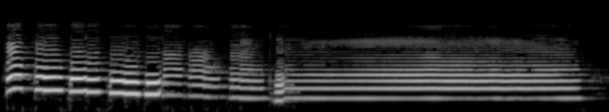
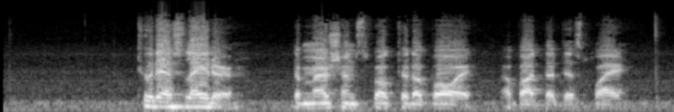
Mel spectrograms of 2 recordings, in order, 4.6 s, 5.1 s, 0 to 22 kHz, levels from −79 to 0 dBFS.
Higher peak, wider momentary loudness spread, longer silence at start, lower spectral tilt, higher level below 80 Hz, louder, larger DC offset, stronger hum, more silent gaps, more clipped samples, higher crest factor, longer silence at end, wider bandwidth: second, -8 dBFS vs 0 dBFS; about the same, 12 LU vs 11 LU; second, 0.05 s vs 1.05 s; second, 0 dB/octave vs -4.5 dB/octave; second, -82 dBFS vs -40 dBFS; second, -22 LUFS vs -10 LUFS; neither; neither; neither; second, under 0.1% vs 0.1%; about the same, 14 dB vs 12 dB; about the same, 0.2 s vs 0.1 s; second, 11 kHz vs 14.5 kHz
